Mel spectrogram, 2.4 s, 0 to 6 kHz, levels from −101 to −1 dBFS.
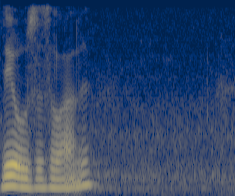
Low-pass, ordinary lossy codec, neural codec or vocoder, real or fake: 5.4 kHz; none; codec, 16 kHz, 16 kbps, FunCodec, trained on Chinese and English, 50 frames a second; fake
